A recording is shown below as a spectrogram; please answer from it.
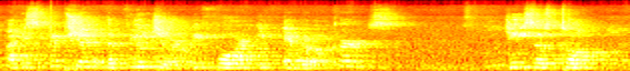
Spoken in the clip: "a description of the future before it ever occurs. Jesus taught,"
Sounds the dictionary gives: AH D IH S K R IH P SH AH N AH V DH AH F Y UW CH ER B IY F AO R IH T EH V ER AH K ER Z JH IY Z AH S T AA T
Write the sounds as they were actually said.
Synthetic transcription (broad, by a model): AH D IH S K R IH P SH AH N AH V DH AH F Y UW CH ER B IY F AO R IH T EH V ER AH K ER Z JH IY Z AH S T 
